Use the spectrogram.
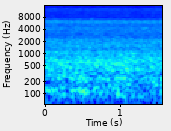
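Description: River water flows along the Hochberg trail valley, a dense, even rushing wash that fills the sound from start to finish with no pauses.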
